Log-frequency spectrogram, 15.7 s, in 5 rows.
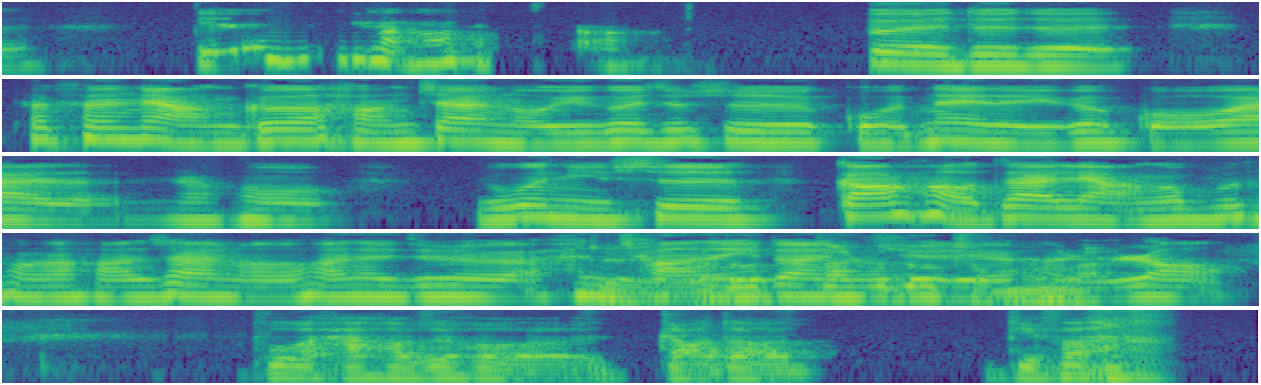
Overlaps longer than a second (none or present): present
